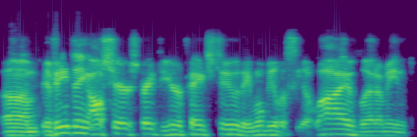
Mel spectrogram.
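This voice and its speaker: Bright-voiced man hosting a live stream. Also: mid-range voice, fast, rough recording. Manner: chatty, many fillers. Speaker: host of a live testimony show.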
